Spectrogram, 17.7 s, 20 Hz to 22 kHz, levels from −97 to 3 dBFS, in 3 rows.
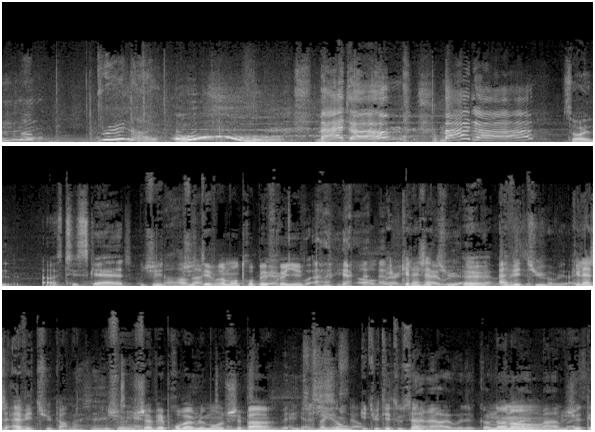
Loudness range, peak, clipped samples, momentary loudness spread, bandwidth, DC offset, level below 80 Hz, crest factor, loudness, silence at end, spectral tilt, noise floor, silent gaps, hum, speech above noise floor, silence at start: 4 LU; -6 dBFS; under 0.1%; 11 LU; 17.5 kHz; under 0.1%; -46 dBFS; 16 dB; -23 LUFS; 0 s; -5.5 dB/octave; -43 dBFS; none; none; 20 dB; 0 s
